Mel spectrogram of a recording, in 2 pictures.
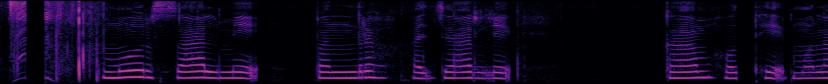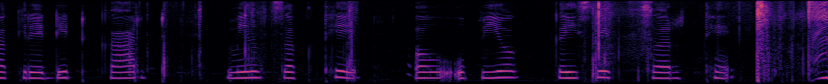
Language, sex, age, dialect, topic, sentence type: Chhattisgarhi, female, 18-24, Northern/Bhandar, banking, question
